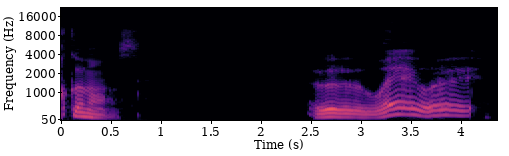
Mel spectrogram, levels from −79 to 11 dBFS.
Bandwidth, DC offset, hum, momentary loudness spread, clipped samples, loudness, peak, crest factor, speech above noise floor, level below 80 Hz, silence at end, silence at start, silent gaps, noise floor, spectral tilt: 10.5 kHz; under 0.1%; none; 16 LU; under 0.1%; -31 LUFS; -16 dBFS; 16 dB; 53 dB; -78 dBFS; 0.25 s; 0 s; none; -83 dBFS; -8 dB/octave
